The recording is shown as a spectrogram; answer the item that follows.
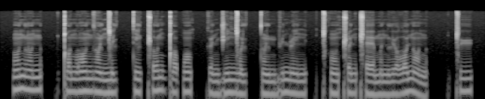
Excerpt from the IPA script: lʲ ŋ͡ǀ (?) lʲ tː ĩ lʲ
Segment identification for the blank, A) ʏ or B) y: B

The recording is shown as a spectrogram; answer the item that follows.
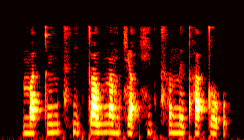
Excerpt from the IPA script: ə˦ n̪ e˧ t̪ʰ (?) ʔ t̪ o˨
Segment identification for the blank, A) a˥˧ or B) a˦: B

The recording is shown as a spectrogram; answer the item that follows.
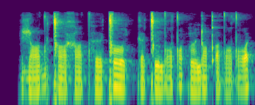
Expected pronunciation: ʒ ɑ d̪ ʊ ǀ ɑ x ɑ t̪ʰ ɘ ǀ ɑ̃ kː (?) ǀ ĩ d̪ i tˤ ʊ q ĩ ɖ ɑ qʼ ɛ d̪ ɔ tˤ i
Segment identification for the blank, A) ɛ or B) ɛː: A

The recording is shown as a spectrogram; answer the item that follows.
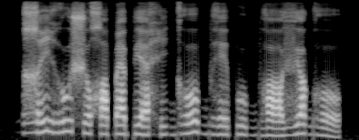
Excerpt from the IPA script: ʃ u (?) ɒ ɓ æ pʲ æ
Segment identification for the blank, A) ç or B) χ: B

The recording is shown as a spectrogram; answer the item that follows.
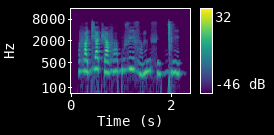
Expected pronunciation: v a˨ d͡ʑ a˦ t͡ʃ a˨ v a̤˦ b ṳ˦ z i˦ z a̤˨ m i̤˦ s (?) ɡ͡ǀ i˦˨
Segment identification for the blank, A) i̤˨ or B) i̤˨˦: A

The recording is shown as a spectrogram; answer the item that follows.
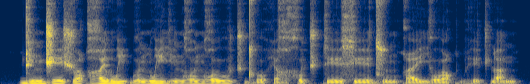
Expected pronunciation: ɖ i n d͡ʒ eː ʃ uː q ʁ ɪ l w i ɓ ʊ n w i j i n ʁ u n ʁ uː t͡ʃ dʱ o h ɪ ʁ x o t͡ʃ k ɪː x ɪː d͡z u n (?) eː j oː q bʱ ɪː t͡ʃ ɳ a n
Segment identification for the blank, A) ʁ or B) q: B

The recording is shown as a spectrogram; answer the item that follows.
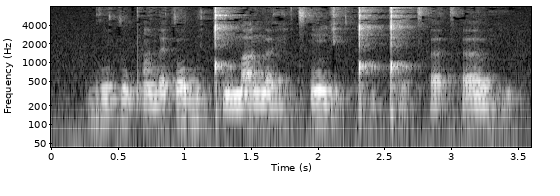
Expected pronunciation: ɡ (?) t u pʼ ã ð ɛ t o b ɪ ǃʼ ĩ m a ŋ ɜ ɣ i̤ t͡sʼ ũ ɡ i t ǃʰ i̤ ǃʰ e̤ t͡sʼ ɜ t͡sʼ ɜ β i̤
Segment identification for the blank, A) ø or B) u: B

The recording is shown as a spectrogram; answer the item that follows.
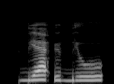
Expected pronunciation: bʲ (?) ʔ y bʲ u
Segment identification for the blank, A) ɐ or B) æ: B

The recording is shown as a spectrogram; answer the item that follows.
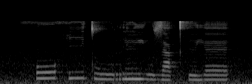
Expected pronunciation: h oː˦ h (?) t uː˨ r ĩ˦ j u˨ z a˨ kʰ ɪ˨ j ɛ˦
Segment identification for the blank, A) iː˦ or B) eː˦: A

